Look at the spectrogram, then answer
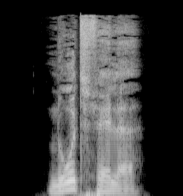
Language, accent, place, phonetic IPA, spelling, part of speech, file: German, Germany, Berlin, [ˈnoːtˌfɛlə], Notfälle, noun, De-Notfälle.ogg
- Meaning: nominative/accusative/genitive plural of Notfall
